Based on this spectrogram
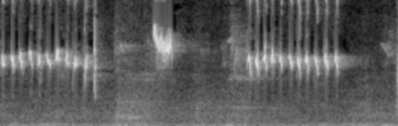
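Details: Van Hasselt's sunbird singing rapid, high metallic trills of evenly spaced ticking notes, two bursts of roughly a dozen notes each, separated by a single squeaky chirp, with a sharp rising note at the end.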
